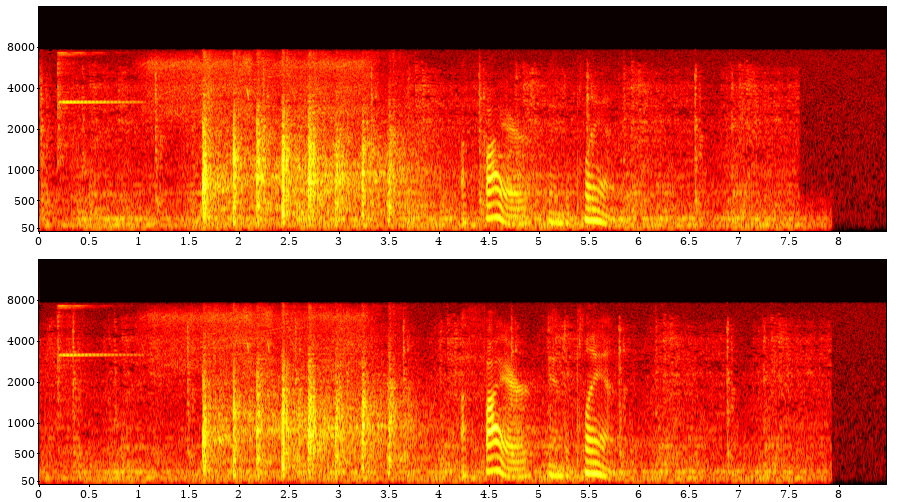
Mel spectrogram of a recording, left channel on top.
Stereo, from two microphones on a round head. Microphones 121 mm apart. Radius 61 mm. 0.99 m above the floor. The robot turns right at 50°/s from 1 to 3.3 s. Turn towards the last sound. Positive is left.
turn(degrees=-45)  # may be behind; listen again after turning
